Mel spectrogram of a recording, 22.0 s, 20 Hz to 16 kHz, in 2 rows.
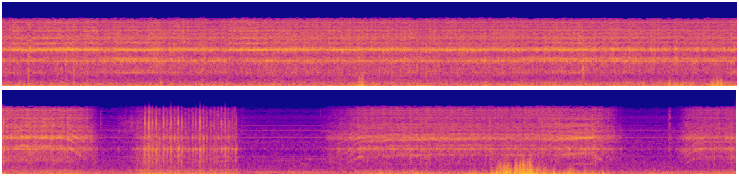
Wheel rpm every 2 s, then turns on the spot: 170, 170, 170, 170, 160, 170, 40, 10, 90, 110, 40.
12-16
